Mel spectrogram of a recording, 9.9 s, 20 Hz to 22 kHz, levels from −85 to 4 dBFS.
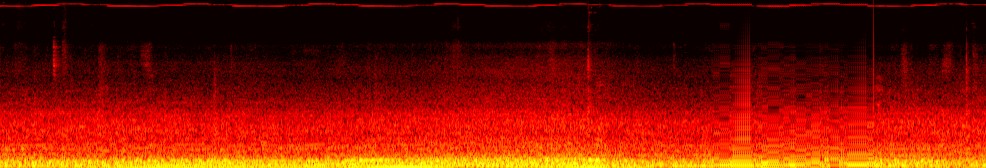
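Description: Robotic sound from repeated short buffers runs from 7.16 to 8.74 s. The sound hardens into a rigid, metallic buzz at 50 Hz. The likely cause is audio arriving too seldom, so a 20 ms stretch is replayed over most of the real signal.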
